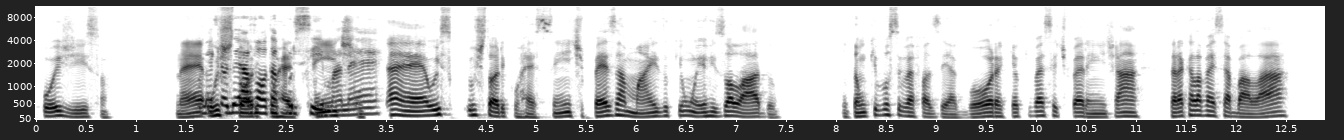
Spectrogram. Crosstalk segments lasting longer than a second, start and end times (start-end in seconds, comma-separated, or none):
1.6-3.3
